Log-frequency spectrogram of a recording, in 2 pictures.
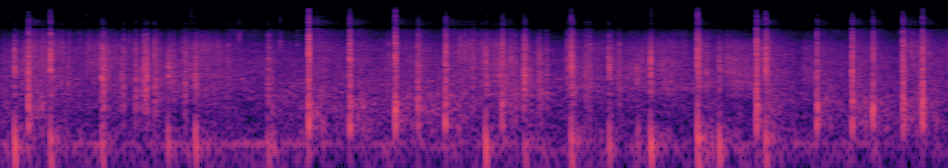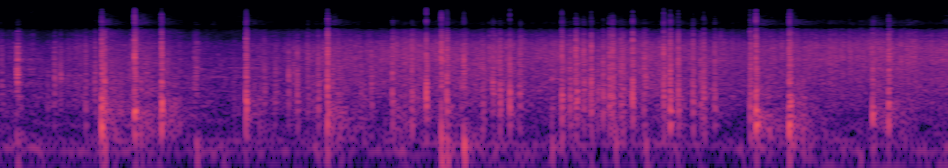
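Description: Aerial firework shells bursting: many sharp bangs in quick, irregular succession, several a second, over a continuous noisy background between them.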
